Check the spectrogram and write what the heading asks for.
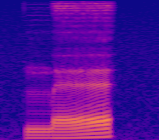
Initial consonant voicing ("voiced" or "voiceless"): voiced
